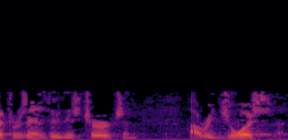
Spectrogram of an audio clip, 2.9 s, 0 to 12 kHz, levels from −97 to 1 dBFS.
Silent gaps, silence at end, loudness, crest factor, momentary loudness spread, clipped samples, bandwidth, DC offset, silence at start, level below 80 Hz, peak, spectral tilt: none; 0 s; -43 LUFS; 18 dB; 13 LU; under 0.1%; 4.3 kHz; under 0.1%; 0 s; -66 dBFS; -26 dBFS; -3 dB/octave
